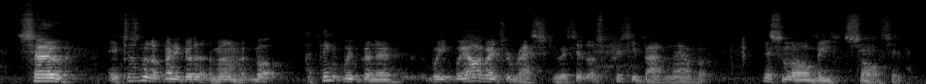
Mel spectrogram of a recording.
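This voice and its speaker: Amid noticeable background noise and audible room echo, a man of medium pitch talks at a moderate pace with very wide pitch swings. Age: 80s+. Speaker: retired handyman. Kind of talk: casual chat. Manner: halting.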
